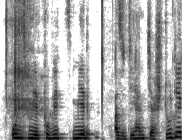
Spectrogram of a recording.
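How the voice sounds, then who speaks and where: With a dark, mellow tone, a woman speaks at a medium pitch and a moderate pace. Her voice is somewhat breathy. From Switzerland, Winterthur. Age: 20s. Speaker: physician and climate activist. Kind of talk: interview conversation.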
